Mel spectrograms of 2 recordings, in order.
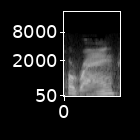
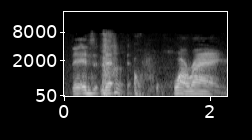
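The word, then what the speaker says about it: Hwoarang: i don't actually like harangue he's just he's got such a weird name i liked him because he had that invisible sword and like somehow hua rang is actually how you say it it's korean yes it's korean that is still stupid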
